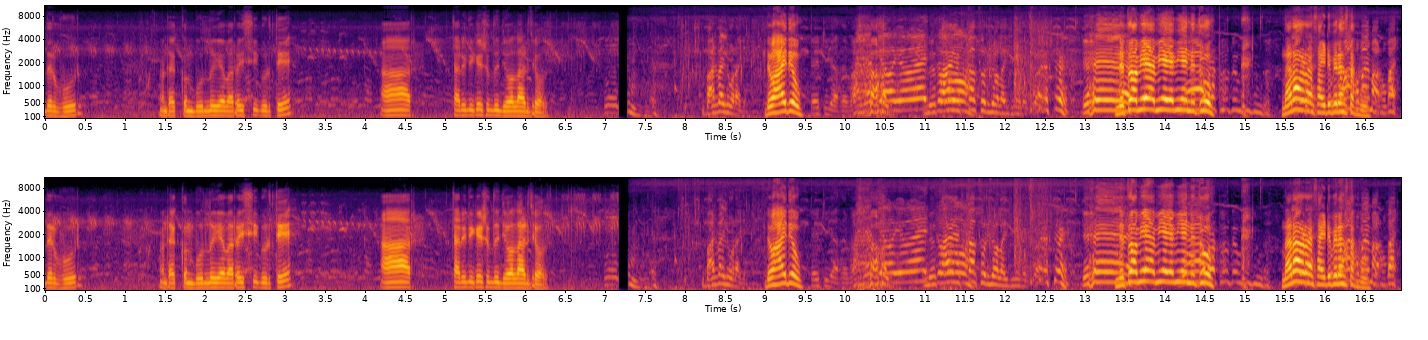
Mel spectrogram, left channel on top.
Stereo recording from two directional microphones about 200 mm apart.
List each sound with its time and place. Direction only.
0.2 s speech: 20° left (ahead or behind)
1.5 s speech: 30° left (ahead or behind)
1.8 s a man's voice: 10° left (ahead or behind)
4.2 s a man's voice: 10° left (ahead or behind)
8.3 s a man's voice: 10° left (ahead or behind)
9.0 s a man's voice: 5° right (ahead or behind)
9.8 s a man's voice: 15° left (ahead or behind)
11.4 s speech: 30° left (ahead or behind)
13.0 s a man's voice: 10° left (ahead or behind)
13.5 s a man's voice: centre (ahead or behind); by 16.3 s 15° right (ahead or behind)
16.4 s a man's voice: 10° left (ahead or behind)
